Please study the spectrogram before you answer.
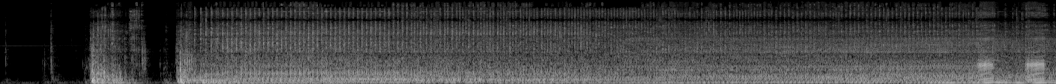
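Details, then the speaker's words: Old Husqvarna two-stroke weedwhacker after a carburetor kit replacement and primer check, first start with the choke. A couple of pulls, then it catches and settles into a steady, buzzy idle. It runs. "Yeah, it works."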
